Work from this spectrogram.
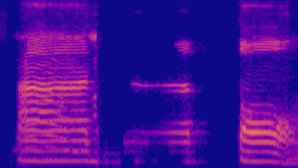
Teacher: Ujung lidah bertemu dengan pangkal gusi gigi seri atas.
